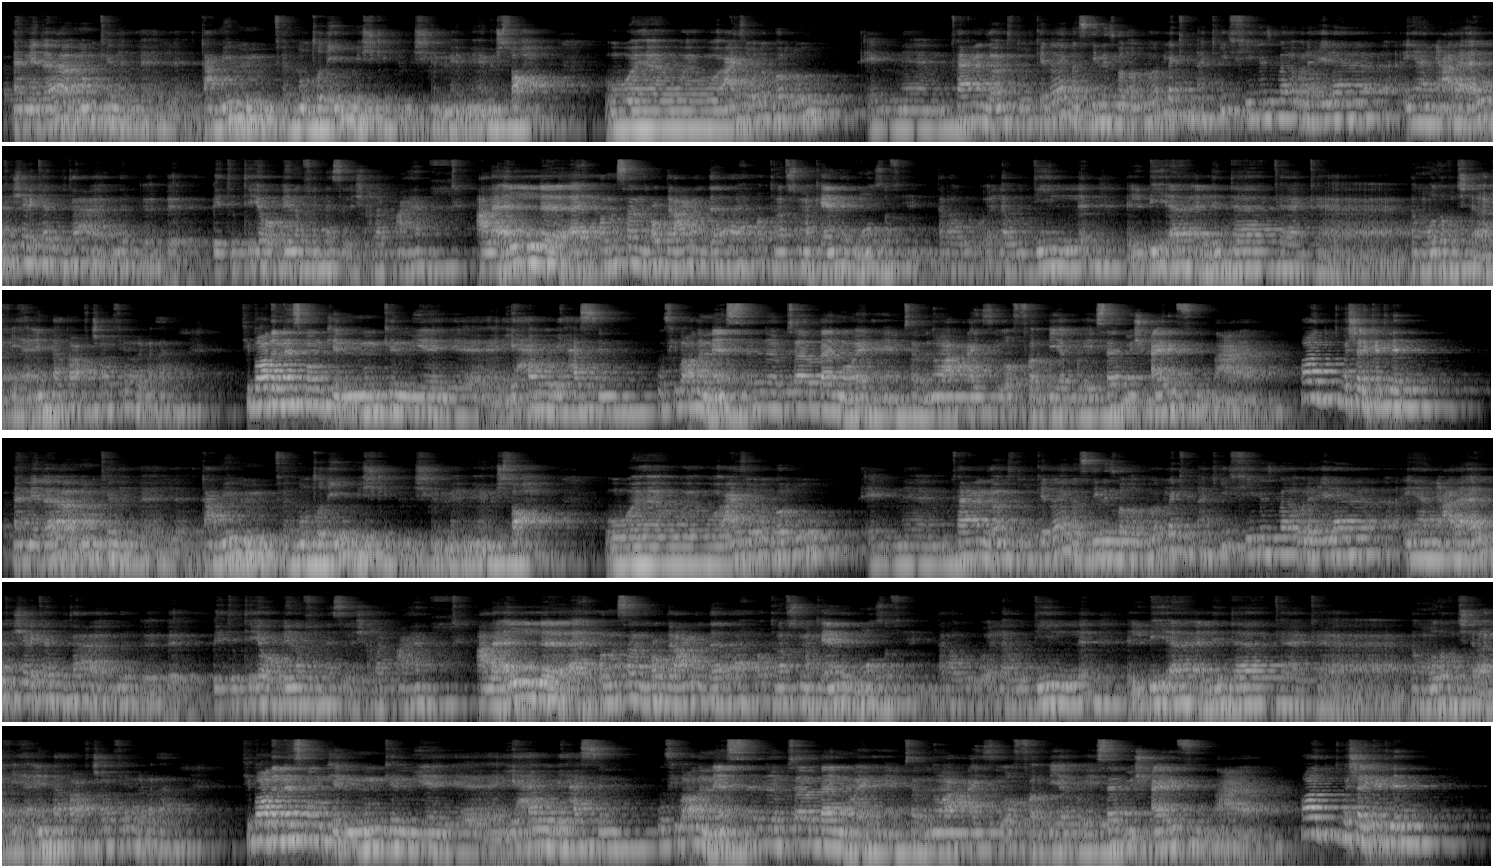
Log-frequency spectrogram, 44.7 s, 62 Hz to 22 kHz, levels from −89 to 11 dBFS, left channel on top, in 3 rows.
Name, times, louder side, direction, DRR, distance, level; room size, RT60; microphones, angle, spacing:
voice 1, 0.1-5.7 6.0-8.2 8.6-16.7 17.0-31.5 32.2-36.1 36.4-42.4 42.8-43.8, equal, 50° left, -2 dB, 2.3 m, -30 dB
13.0 x 8.8 x 4.1 m, 1.5 s
head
